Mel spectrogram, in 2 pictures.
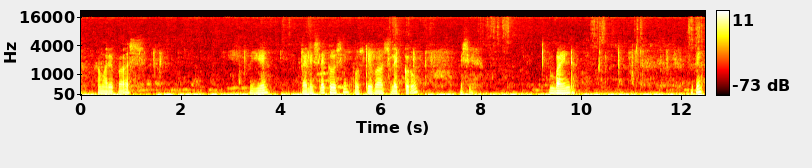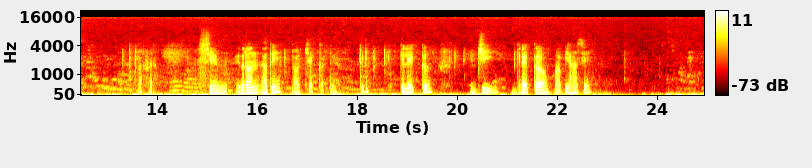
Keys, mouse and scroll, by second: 0.4 click, 1.4 t, 1.9 click, 4.4 b, 4.9 click, 6.9 t, 7.5 click, 10.3 scroll down 1, 10.5 right click, 10.8 z, 11.2 right click, 11.7 z, 12.2 click, 13.4 ctrl+z, 13.7 right click, 14.5 scroll up 1, 14.6 right click, 15.9 click, 16.1-16.5 scroll down 1, 16.5 z, 17.1 click, 18.1 ctrl+z, 18.6 right click, 19.3-20.1 scroll up 1, 20.1 g, 20.8 click, 23.8-24.1 scroll up 1, 24.1 right click, 24.6 scroll up 1.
